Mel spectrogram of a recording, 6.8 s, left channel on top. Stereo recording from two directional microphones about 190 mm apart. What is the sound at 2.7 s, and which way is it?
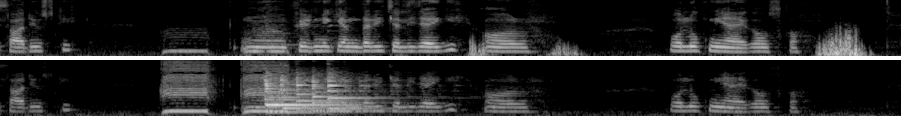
A woman's voice, 45° left (ahead or behind).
